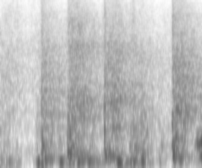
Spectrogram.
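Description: A kickboxing combination on focus mitts: a quick run of gloved punches smacking the mitts, then a middle kick landing near the end.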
